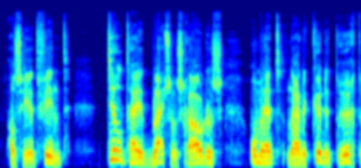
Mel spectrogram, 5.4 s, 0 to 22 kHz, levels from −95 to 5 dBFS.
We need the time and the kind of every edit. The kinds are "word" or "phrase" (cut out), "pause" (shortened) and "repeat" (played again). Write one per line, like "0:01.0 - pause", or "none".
0:02.4 - word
